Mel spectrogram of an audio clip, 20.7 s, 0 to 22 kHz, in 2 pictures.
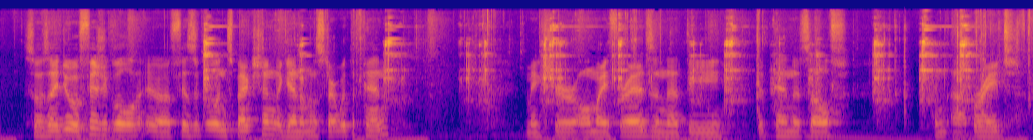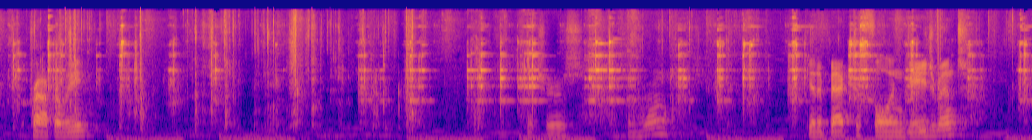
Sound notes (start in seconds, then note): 11.6 metal rattling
